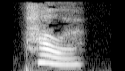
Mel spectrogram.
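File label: "power", English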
